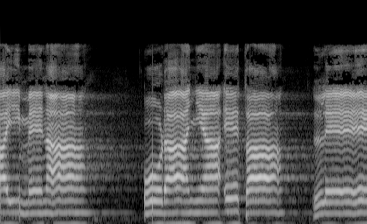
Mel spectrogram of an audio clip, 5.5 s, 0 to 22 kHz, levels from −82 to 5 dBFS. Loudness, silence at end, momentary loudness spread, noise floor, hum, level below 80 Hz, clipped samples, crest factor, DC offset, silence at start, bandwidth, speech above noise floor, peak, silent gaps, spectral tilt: -14 LUFS; 0 s; 11 LU; -49 dBFS; none; -64 dBFS; under 0.1%; 16 dB; 0.3%; 0 s; 10 kHz; 33 dB; -2 dBFS; none; -1 dB/octave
